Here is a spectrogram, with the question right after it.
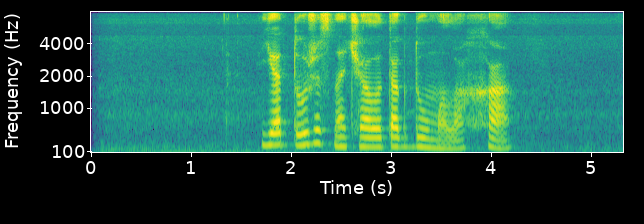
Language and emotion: Russian, neutral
